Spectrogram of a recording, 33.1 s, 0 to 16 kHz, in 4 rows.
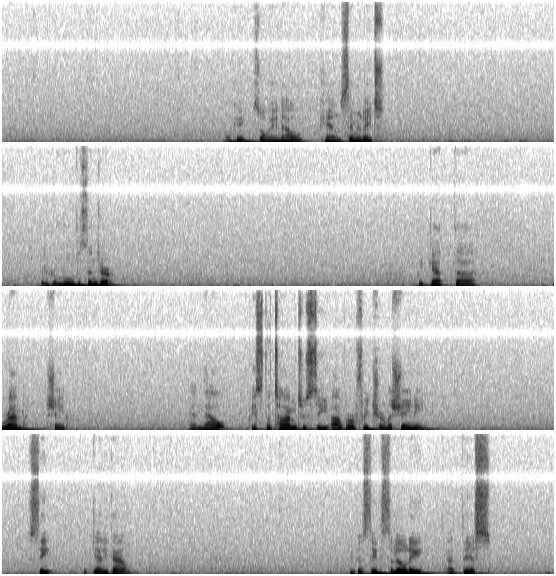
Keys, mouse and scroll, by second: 0.4 click, 7.9-9.1 middle drag, 10.2 click, 14.2-16.4 middle drag, 18.8 click, 19.8-20.4 middle drag, 23.4 click, 25.0-25.6 middle drag, 27.1 click.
